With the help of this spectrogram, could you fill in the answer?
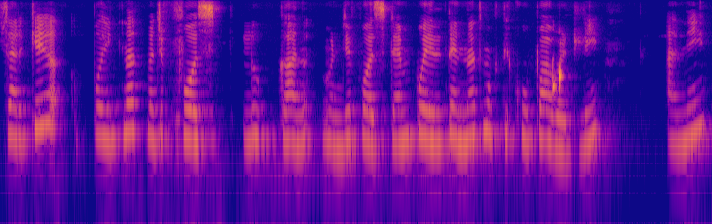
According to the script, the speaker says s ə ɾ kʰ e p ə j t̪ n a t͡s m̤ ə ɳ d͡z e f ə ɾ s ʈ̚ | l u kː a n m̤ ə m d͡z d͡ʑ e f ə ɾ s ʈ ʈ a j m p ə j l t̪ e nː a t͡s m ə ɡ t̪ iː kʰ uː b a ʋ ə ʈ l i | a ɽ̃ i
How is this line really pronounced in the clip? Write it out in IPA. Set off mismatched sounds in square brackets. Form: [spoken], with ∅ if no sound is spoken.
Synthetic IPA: s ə ɾ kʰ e p ə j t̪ n a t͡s m̤ ə ɳ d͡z e f ə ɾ s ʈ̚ | l u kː a n m̤ ə [ɳ] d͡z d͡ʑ e f ə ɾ s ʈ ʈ a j m p ə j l t̪ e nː a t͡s m ə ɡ t̪ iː kʰ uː [p] a ʋ ə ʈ l i | a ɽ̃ i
